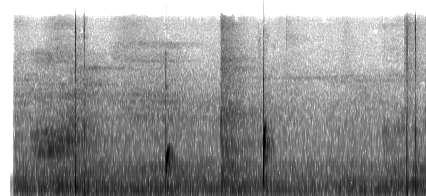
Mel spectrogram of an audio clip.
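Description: Short mouth pops from a person signing, each rising quickly in pitch, twice near the middle, with a couple of sharp clicks a little before.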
